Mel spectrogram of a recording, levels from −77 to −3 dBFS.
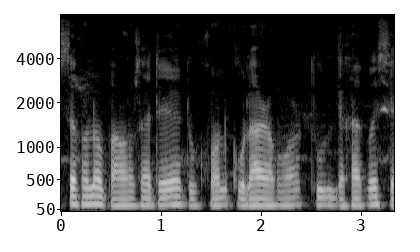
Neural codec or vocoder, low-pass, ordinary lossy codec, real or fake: none; none; none; real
